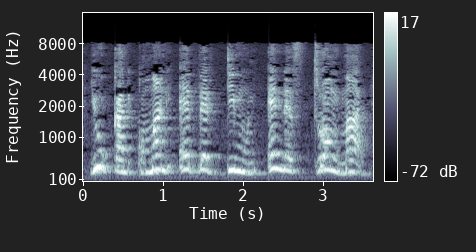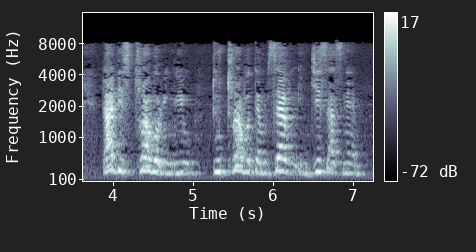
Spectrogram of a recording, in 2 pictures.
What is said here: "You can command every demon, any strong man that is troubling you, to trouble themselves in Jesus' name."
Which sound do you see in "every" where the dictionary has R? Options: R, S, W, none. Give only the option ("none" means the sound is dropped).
none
